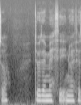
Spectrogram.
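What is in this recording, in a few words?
"methu" Welsh, spoken word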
